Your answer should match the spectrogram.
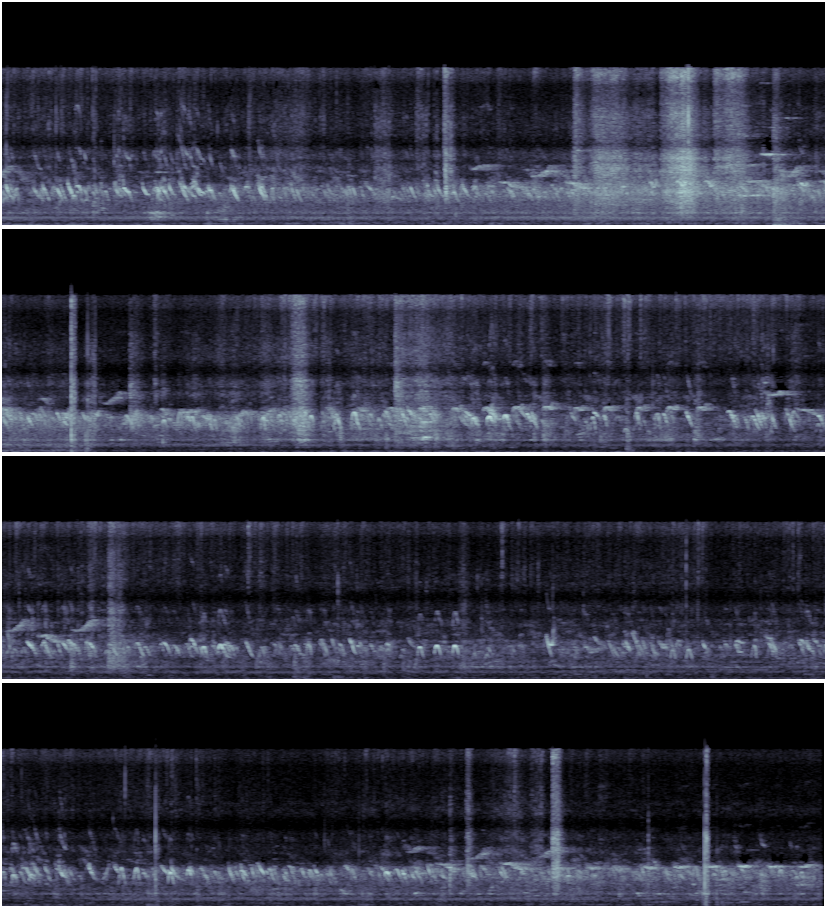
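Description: A large crowded brood of young local pati ducklings peeping continuously in a dense chorus of short high chirps. A few sharp knocks come about six to nine seconds in.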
